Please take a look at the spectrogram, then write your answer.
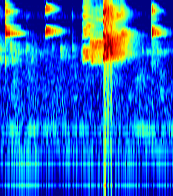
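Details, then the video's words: Female lovebird calling to companions: short high tonal chirps with harmonics at the start, near one second and near three seconds, plus a louder harsh noisy burst around the two-second mark. "SUARA PEMANGGILAN BURUNG LOBEBIRD//BETINA MEMANGGIL KAWAN"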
